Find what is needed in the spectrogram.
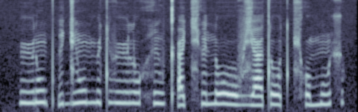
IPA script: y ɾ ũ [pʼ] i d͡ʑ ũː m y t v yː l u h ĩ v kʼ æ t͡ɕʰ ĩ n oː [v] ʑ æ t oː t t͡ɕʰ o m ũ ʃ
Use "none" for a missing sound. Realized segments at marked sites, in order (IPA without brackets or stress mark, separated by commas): pʼ, v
